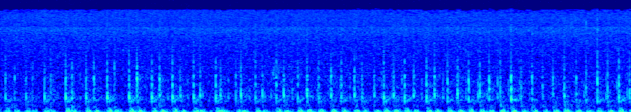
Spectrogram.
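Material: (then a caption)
Silicone. A hand-sized white cat-shaped silicone night light with a matte shell, probably hollow, sitting on a table, is tapped quickly by both hands with fingertips and short nails, then gripped at its sides. The result is a fast, uneven stream of soft, dull, low thumps with very short decay and hardly any bright content.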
